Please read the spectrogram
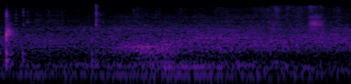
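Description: A single sharp click of a plastic pump-top bottle being pressed to squirt silicone hair serum, followed by soft handling noise as the bottle is drawn back, over a steady low hum.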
